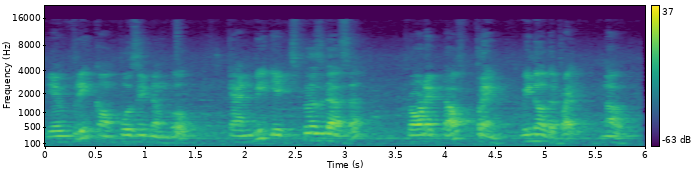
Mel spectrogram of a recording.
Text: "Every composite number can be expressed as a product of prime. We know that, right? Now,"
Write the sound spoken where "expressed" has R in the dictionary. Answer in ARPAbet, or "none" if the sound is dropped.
none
